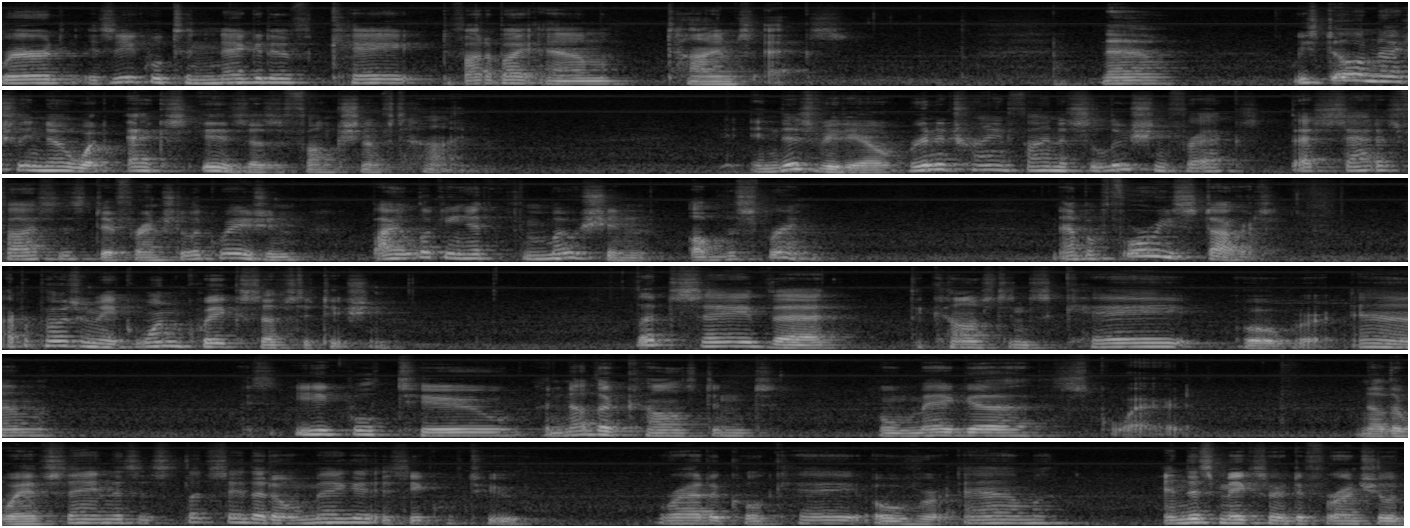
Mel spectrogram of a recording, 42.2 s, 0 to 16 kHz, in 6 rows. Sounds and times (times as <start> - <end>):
Speech: 0.0 - 4.4, 5.5 - 9.5, 10.6 - 18.3, 19.3 - 23.2, 24.2 - 28.5, 29.3 - 34.2, 34.9 - 37.8, 38.4 - 42.1.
